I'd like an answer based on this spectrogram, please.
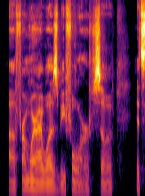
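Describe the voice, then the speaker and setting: A soft-spoken man talks with a fairly low pitch and monotone, flat intonation. The recording is very clean, with a silent background. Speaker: gaming video creator. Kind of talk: casual gameplay commentary. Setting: home studio. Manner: soft-spoken, talking low.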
